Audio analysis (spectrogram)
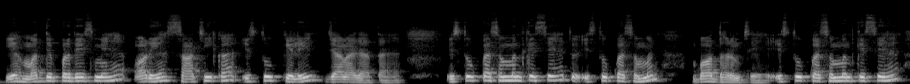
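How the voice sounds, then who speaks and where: Man, dark mellow voice, didactic teacher, repeated questions and answers, dull lo-fi recording. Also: fairly high pitch, lively intonation, moderate pace. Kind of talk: exam question-and-answer lesson. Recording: dull lo-fi sound.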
